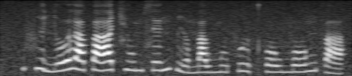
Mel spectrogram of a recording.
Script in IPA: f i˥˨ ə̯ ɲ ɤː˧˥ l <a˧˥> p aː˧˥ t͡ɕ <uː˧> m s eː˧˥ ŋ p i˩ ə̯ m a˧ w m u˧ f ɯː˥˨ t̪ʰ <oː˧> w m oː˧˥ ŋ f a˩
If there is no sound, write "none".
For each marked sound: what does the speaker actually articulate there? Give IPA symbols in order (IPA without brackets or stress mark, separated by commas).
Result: a˧˥, uː˧, oː˧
